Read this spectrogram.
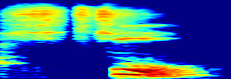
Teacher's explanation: Kemudian ada hembusan angin dari tengah-tengah lidah itu, mempunyai sifat tafashi. Jadi ada hembusan angin yang keluar, yang mengalir di tengah-tengah lidah.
